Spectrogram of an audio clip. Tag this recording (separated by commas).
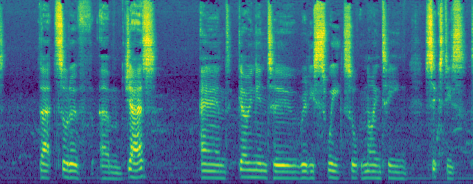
Speech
